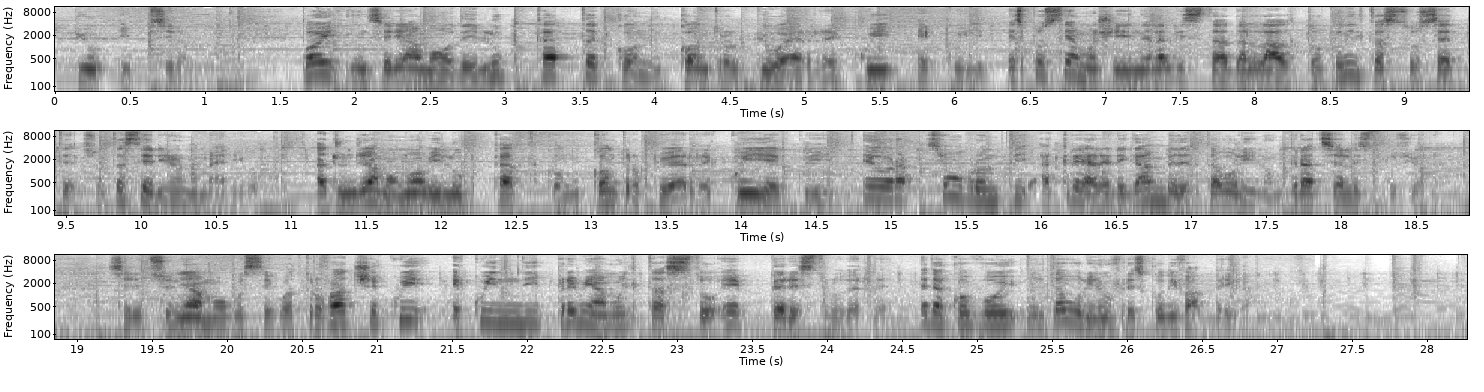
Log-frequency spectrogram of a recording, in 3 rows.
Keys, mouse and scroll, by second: 3.1 ctrl+r, 6.0 ctrl+r, 8.1 KP_7, 9.8-20.4 shift+middle drag, 11.6 g, 13.3 ctrl+r, 14.4 ctrl+r, 19.5 Tab, 20.4 shift+click, 20.6-28.2 shift+middle drag, 23.2 e, 26.4 Tab, 27.2-28.2 drag.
